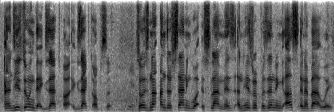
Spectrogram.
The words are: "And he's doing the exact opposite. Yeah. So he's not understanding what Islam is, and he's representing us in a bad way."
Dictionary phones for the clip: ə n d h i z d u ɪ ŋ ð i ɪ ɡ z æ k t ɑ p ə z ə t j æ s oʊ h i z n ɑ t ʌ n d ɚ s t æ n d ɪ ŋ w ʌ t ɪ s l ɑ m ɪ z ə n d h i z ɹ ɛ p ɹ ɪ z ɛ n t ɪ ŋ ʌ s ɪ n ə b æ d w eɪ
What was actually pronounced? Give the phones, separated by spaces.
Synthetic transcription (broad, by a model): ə n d h i z d u ɪ ŋ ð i ɪ ɡ z æ k t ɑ p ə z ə t s oʊ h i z n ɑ t ʌ n d ɚ s t æ n d ɪ ŋ w ʌ t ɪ s l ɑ m ɪ z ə n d h i z ɹ ɛ p ɹ ɪ z ɛ n t ɪ ŋ ʌ s ɪ n ə b æ d w eɪ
